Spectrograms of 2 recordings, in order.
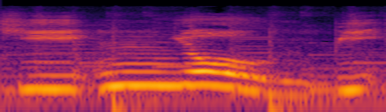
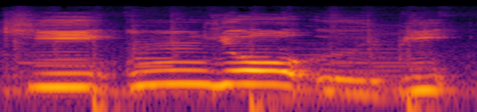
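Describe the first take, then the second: The two takes are said the same way.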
